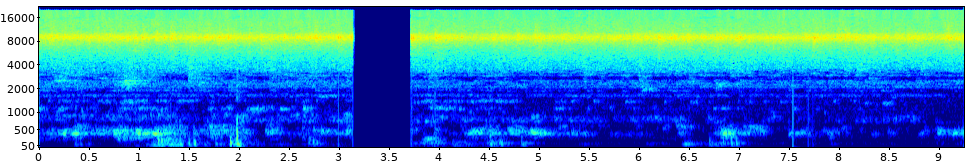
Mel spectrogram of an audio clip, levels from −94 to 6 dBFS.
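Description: From 3.14 to 3.72 s the input feed was likely lost while recording continued, writing silence: an audio dropout to silence. For about 580 ms the sound stops dead, with no room tone underneath, then resumes abruptly, and whatever occurred in that gap is missing.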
